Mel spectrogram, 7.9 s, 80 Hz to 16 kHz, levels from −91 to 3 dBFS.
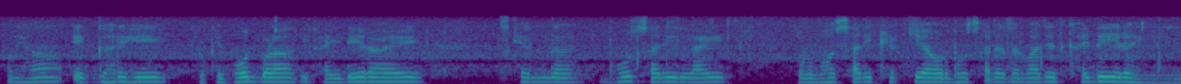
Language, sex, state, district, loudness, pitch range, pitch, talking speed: Hindi, male, Bihar, Darbhanga, -45 LUFS, 180-190 Hz, 185 Hz, 220 wpm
